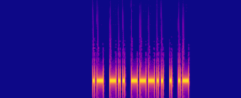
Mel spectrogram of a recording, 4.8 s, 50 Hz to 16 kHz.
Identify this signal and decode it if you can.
Morse code, heard as a keyed tone, about 28 wpm, 700 Hz. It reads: AD8EA
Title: USA Call Signs - 5 Characters - Repeated 3x - 28wpm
